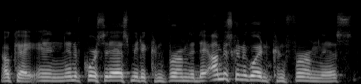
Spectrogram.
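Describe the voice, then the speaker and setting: Talking very fast, this instructor runs a live tutorial on his livestream, speaking casually, folksily and straight to his viewers. His pitch is fairly high and his tone darkish.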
